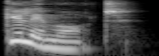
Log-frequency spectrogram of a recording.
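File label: "guillemot", British English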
